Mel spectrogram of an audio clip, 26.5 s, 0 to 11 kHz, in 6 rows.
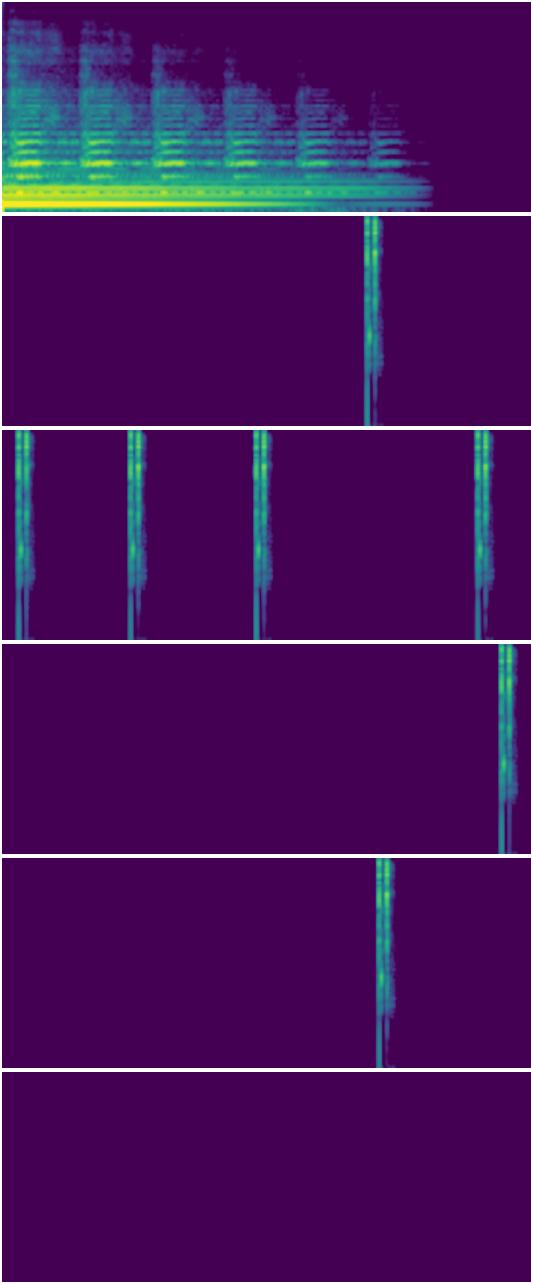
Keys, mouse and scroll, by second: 0.9 x, 1.6 click, 3.4 click.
